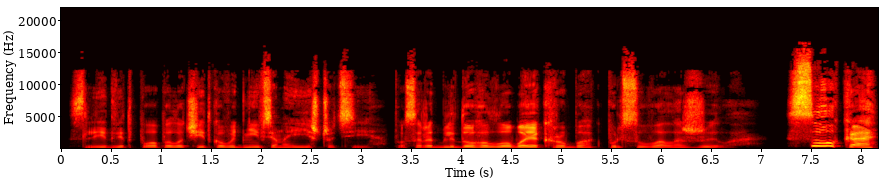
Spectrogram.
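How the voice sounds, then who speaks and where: A man narrating an audiobook in a calm, even storytelling manner. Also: mid-range voice, no echo, clean studio sound. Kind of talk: scripted narration.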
